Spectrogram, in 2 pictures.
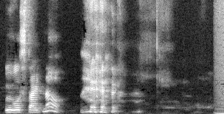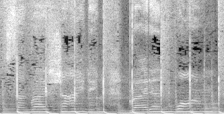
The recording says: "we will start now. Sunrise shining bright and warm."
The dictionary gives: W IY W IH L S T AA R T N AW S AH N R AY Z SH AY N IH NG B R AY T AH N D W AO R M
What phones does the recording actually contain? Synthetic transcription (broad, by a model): W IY W IH L S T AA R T N AW S AH N R AY Z SH AY N IH NG B R AY T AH N W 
